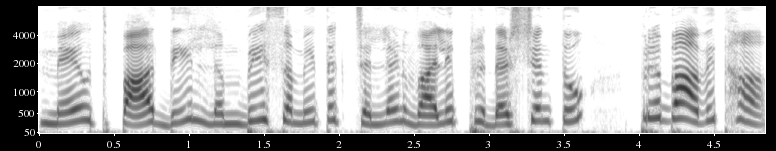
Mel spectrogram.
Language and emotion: Punjabi, surprised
